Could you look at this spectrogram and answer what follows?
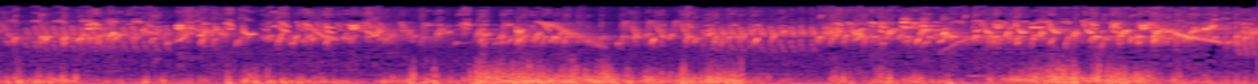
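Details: Group of European goldfinches giving mating and readiness calls meant to make males sing: busy high chattering twitters throughout, over bursts of low rumbling noise.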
